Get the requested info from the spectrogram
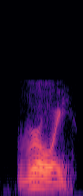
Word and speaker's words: Roy: It's spelled M-I-C-H-A-E-L. Roy. R-O-Y.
